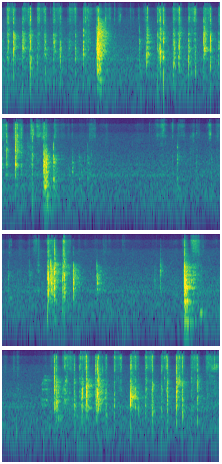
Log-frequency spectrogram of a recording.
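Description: Tarot cards being shuffled by hand, with repeated crisp riffling bursts in irregular clusters separated by quiet pauses, close and fairly soft.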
